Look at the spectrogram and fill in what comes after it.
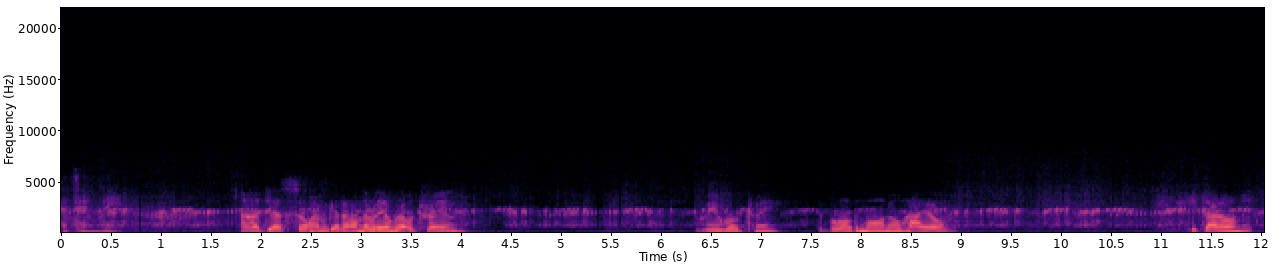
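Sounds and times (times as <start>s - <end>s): frogs trilling: 0.0s - 12.0s.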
